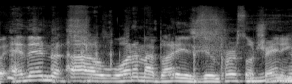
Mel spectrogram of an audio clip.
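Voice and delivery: normal talking voice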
